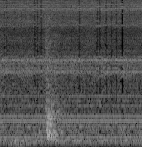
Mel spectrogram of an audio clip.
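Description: Vacuum pump running steadily with a constant hum, pulling the air out of the lamination bag over a prosthetic socket. A brief human vocal sound comes a little under a second in.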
